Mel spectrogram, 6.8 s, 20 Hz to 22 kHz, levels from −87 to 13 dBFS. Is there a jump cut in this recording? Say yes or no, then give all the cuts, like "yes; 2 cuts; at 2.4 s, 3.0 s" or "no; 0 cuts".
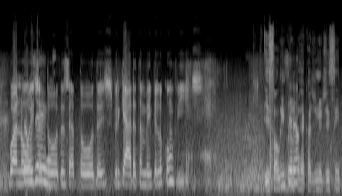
no; 0 cuts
